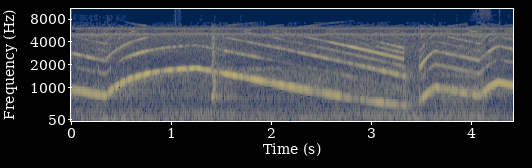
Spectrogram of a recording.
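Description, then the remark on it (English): Emergency sirens from a fire truck and ambulance wail loudly and continuously, their pitch sweeping slowly up and down in long overlapping cycles, with no voices. “In the Sweet 16, it beat out fire trucks and ambulances.”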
